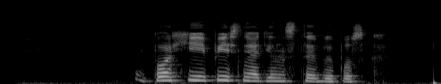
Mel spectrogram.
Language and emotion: Russian, neutral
